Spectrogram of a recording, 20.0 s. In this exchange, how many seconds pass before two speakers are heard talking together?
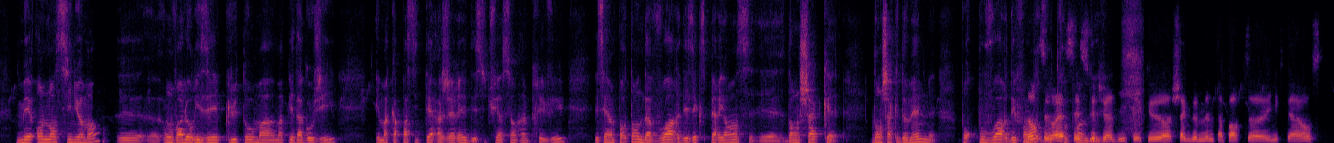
15.4 s

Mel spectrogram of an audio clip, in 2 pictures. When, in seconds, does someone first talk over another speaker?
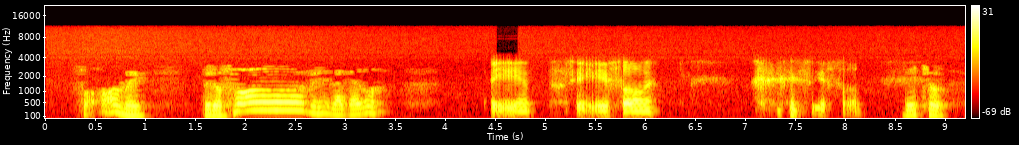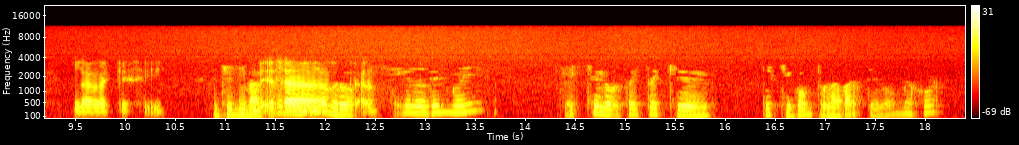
11.2 s

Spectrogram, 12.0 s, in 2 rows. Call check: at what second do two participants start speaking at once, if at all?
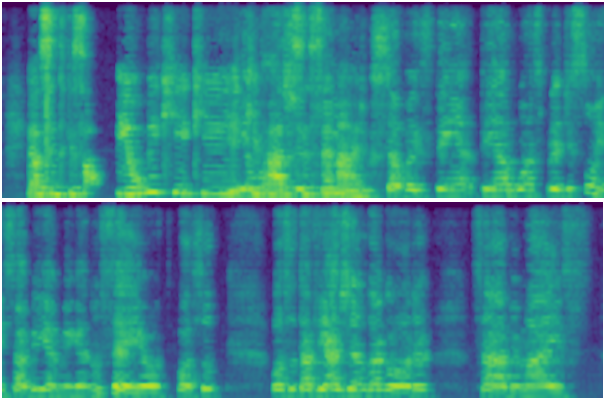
2.3 s

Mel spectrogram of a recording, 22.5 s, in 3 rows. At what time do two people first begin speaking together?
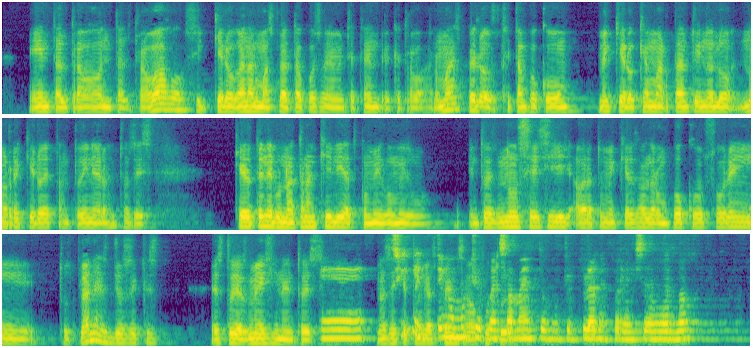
18.9 s

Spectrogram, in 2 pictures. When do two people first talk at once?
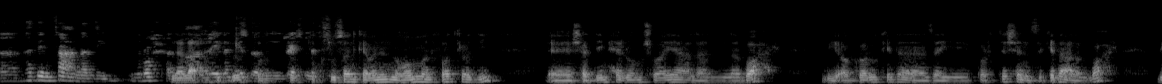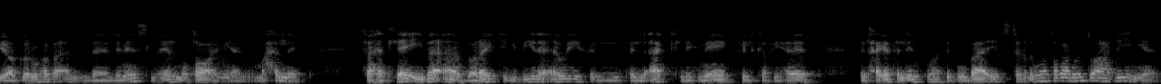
1.7 s

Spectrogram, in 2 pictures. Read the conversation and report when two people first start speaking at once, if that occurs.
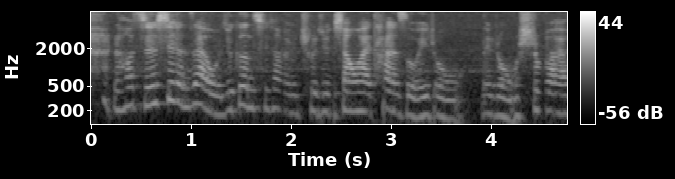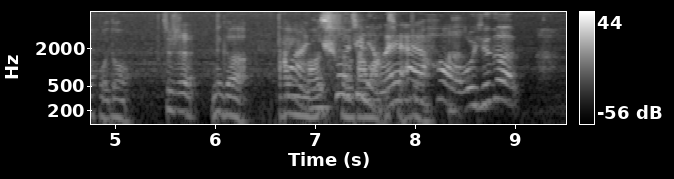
6.7 s

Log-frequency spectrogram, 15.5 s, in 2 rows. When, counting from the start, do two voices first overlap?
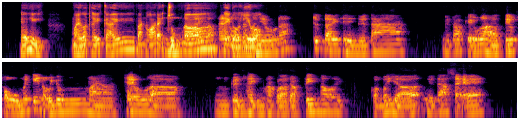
2.4 s

